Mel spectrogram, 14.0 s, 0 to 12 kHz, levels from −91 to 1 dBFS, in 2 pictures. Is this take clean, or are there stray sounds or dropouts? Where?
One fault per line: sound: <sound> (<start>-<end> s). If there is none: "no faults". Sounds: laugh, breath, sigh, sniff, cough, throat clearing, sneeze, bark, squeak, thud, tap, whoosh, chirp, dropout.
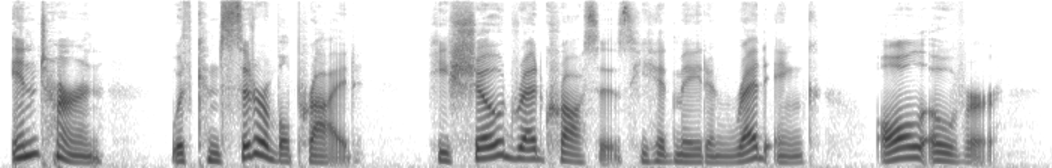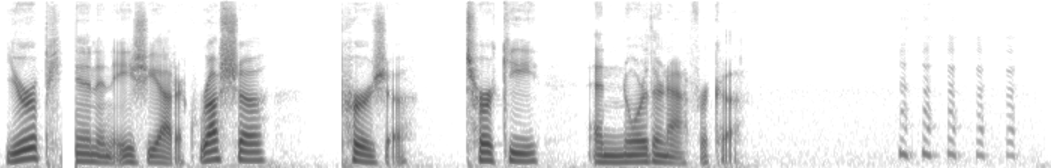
sound: dropout (7.4-7.5 s)
sound: laugh (13.0-13.8 s)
